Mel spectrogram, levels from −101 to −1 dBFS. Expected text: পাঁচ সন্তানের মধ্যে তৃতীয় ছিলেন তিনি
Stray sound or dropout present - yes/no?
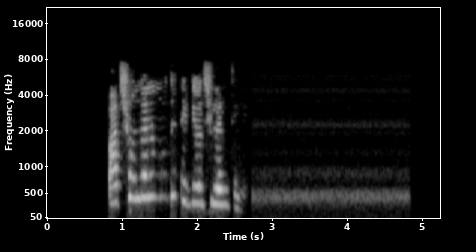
no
